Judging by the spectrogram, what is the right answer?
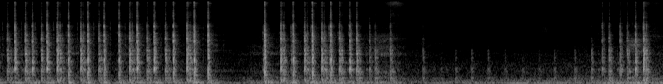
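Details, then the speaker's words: Hermes Rocket typewriter after repair, the rubbing space bar guide piece oiled with red oil: crisp, regular keystroke clacks and carriage spacing with no squeal between strokes; the space bar now works quietly. "so now she's up and running again and not squeaking"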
